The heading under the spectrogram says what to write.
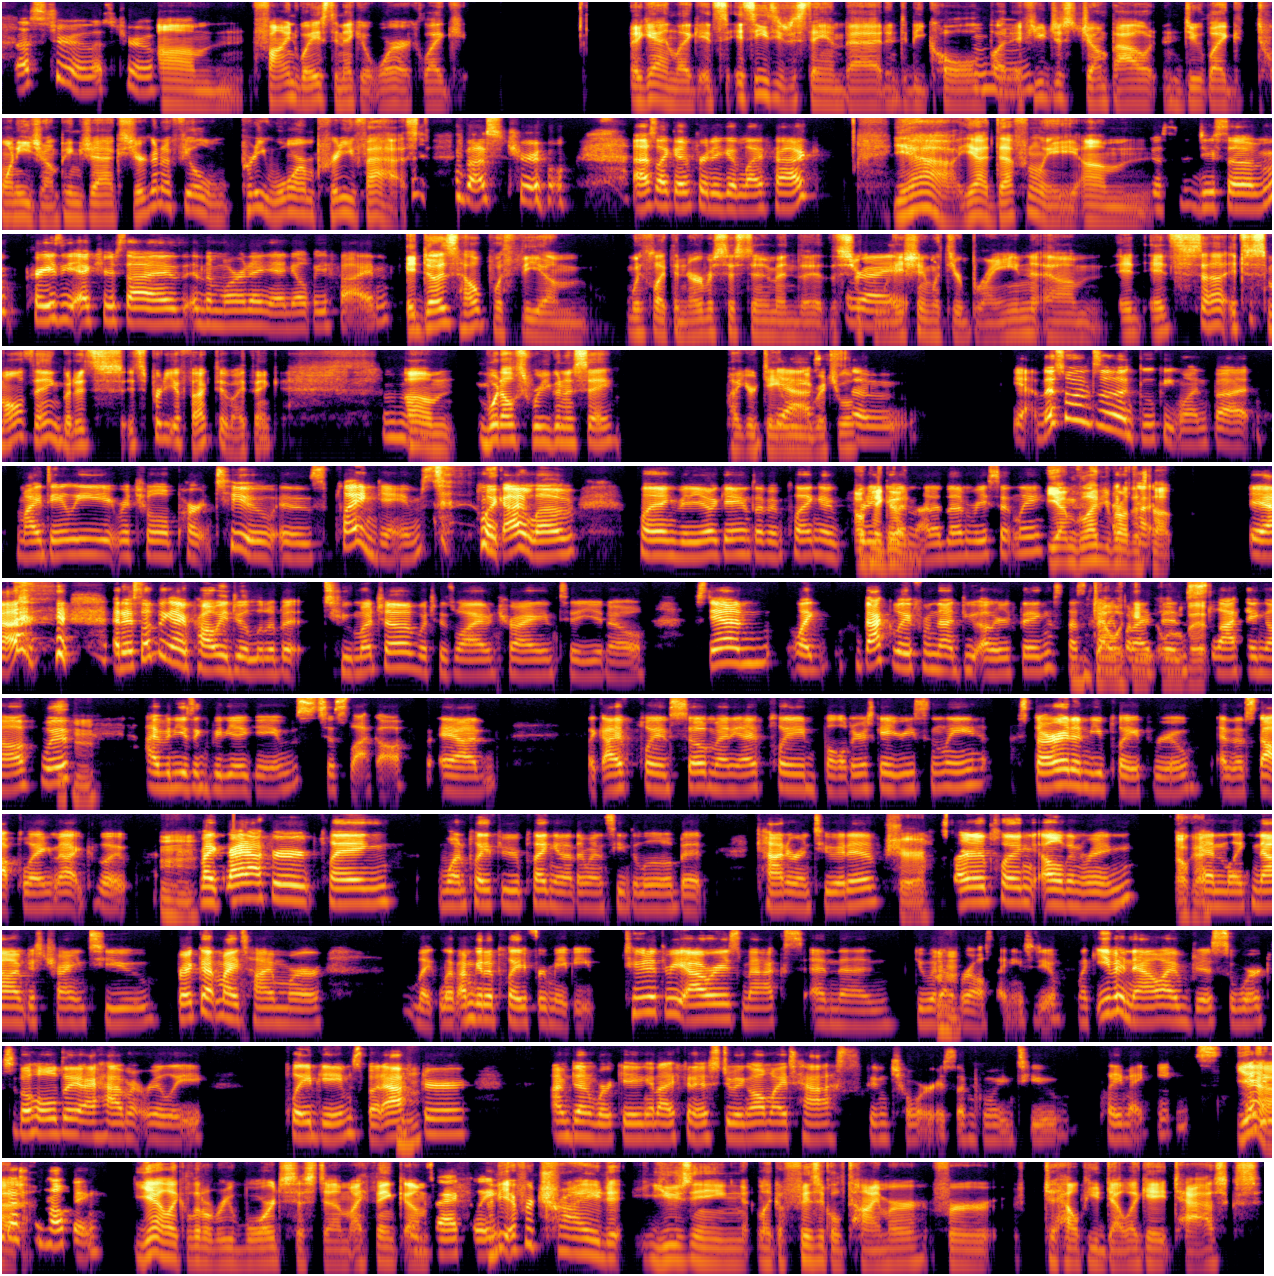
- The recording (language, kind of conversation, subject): English, unstructured, What small daily ritual should I adopt to feel like myself?
- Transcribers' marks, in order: laughing while speaking: "That's true"; other background noise; chuckle; laughing while speaking: "Yeah"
